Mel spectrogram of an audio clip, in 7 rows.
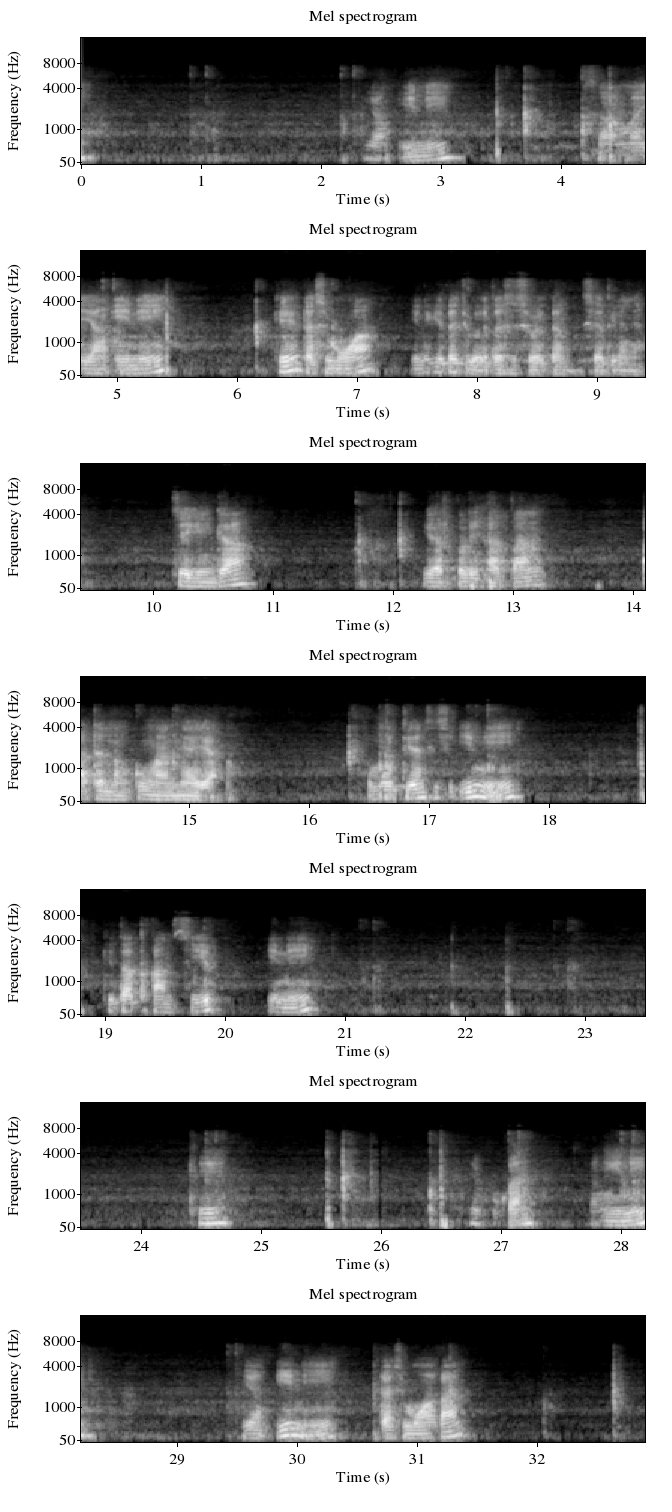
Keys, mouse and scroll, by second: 0.8 shift+click, 2.1 shift+click, 3.7 middle click, 4.8 shift+click, 6.1 middle click, 8.3 click, 12.0 middle click, 16.2 middle click, 17.3 click, 19.6 shift+click, 21.1 shift+click, 22.9 shift+click, 24.5 shift+click, 25.6 middle click, 27.0 shift+click, 27.9 shift+click, 29.4 shift+click, 30.8-31.2 scroll down 3, 31.2 middle click, 32.6 middle click.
